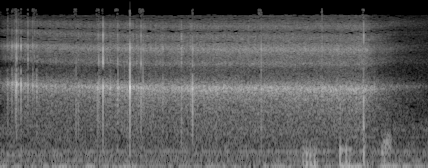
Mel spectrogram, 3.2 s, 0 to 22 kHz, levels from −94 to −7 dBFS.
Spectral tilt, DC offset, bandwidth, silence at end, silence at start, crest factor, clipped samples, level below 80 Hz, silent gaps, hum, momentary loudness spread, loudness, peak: 0.5 dB/octave; under 0.1%; 19 kHz; 0 s; 0 s; 32 dB; under 0.1%; -50 dBFS; none; none; 7 LU; -29 LUFS; 0 dBFS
